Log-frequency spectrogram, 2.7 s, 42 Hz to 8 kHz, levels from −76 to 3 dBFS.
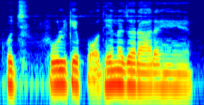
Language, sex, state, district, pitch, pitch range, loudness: Hindi, male, Bihar, Patna, 120 Hz, 105-120 Hz, -14 LUFS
